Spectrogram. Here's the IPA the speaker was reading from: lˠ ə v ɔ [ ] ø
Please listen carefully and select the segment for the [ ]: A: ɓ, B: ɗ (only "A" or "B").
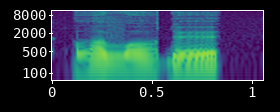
B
